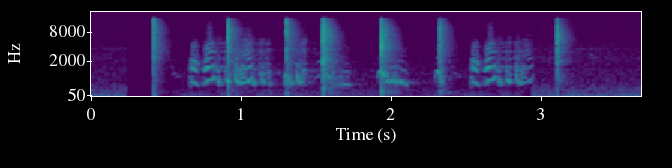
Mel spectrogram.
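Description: A turkey gobbles in several rapid, warbling bursts, punctuated by sharp, loud slapping clicks at irregular intervals. No one speaks.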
